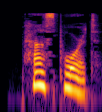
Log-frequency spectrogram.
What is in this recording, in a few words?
"Passport", English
